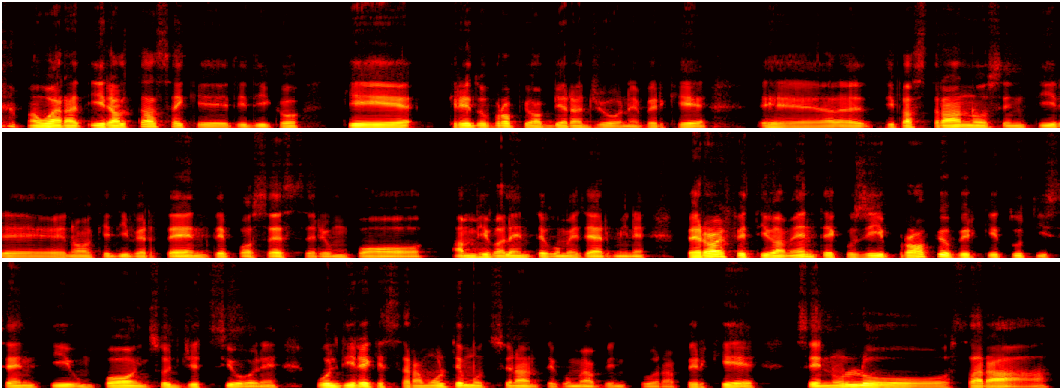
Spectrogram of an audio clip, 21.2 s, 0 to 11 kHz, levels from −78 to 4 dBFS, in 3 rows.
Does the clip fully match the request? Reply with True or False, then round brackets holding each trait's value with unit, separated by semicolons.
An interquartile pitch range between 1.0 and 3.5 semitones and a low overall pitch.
True (2.9 semitones; 110 Hz)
